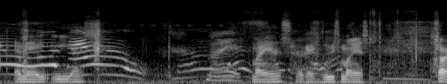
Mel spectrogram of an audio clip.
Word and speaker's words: Maes: M-A-E-S.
